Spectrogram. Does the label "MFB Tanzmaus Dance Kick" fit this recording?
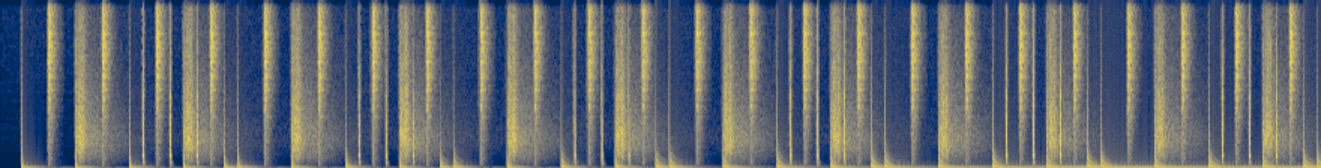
Yes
